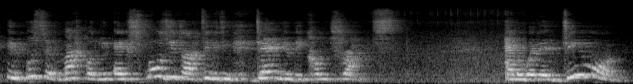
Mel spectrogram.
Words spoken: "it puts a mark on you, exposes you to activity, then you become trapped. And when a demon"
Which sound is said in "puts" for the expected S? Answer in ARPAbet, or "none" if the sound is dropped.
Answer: S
